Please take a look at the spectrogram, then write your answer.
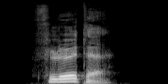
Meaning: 1. flute 2. whistle 3. a hand or number of fitting cards in a card game
- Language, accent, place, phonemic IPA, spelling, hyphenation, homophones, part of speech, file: German, Germany, Berlin, /ˈfløːtə/, Flöte, Flö‧te, flöhte, noun, De-Flöte.ogg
